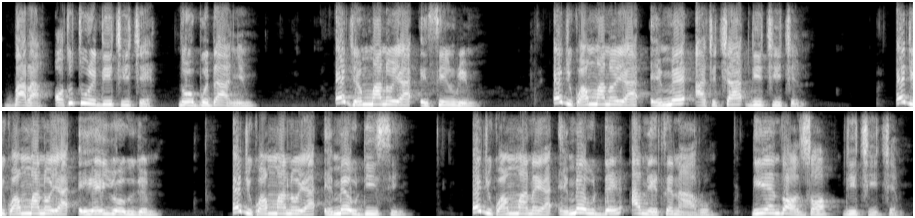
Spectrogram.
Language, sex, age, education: Igbo, female, 15-29, tertiary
